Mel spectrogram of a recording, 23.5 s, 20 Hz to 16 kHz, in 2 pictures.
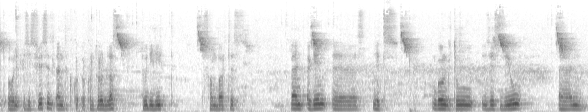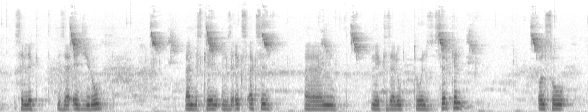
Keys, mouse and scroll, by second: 1.4 ctrl+KP_Add, 1.9 x, 3.3 middle click, 5.6 click, 6.4 middle click, 8.1 KP_3, 9.0 KP_1, 9.7 scroll up 4, 10.9 click, 11.6 click, 13.0 click, 15.5 s, 17.6 w, 18.2 Escape, 18.4 right click, 21.2 t, 21.9 t, 22.6 click, 23.4 click.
